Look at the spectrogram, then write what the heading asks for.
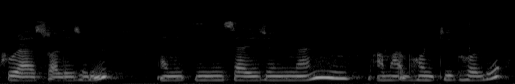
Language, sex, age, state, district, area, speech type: Assamese, female, 30-45, Assam, Dibrugarh, urban, spontaneous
